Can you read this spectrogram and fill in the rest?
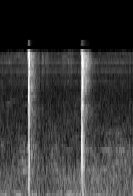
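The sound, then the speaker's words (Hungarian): Two short, sharp hand claps, about two-thirds of a second apart, each a crisp snap that fades quickly into a faint background hiss. No one speaks. “Vagy Tapsoltam egyet.”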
